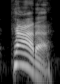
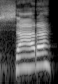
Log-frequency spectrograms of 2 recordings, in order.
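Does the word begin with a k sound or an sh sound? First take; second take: k sound; sh sound. First: The word begins with a k sound. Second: The word begins with an sh sound. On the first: It is the original Greek pronunciation. The speaker calls it right. "mas na verdade seria cara" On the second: It is read the way it is spelled. The speaker calls it wrong. "nós lemos chara aqui porque está C H A R A"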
